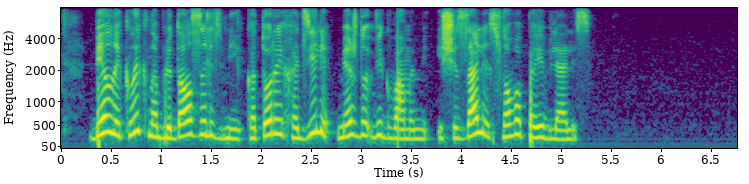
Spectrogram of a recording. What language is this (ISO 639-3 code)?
rus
